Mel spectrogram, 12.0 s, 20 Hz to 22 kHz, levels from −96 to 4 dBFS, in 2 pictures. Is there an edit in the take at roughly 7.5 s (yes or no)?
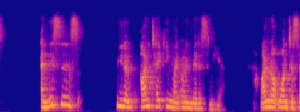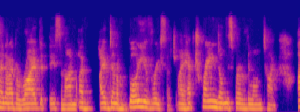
yes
